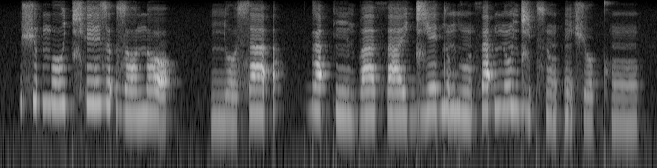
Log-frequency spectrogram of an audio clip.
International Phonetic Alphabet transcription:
ʃ ʊ˦ ʔ m o˦ t͡ɕʰ e˦ z ʊ˦ ʔ z ɔ˦ n ɔ̰˦˨ | ɲ o˨ sʰ ä˦ ʔ | ɡ ä˦ ʔ k ĩ˨ b ä˦ θ a˦ ɪ̯ d͡ʑ e˦ d ũ˦˨ ɡ ũ˨ θ ä˦ ʔ n ũ˦ d͡ʑ ʊ˦ ʔ sʰ ũ˨ ʔ ĩ˦˨ ʃ o˨ kʰ ũ˨

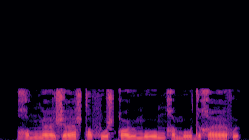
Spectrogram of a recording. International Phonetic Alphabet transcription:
ʁ ɒ m ŋ æː ʃ æː ʃ tˤ o f o ʃ q ɵː m oː ŋ χ æ m oː d e χ æː f ə

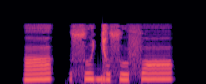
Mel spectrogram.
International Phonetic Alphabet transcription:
ʌ | sʷ ə˞ ɟ ɔ sʷ ə˞ f ɔ

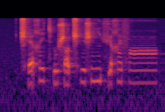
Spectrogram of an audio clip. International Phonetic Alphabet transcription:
ʈ͡ʂʰ ɛ̰˨ χ i˧ t͡sʼ u˨ ʂ ɑ̰˦˨ ʈ͡ʂʰ i˧ ʂ ĩː˦ fʲ ə̰˧ χ ɛ˦ f ɑː˦

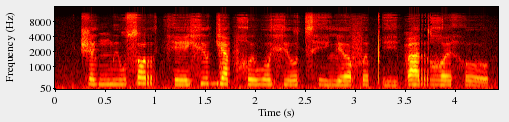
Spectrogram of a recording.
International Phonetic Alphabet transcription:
t͡ʃ ʌ lʲ ŋ͡m ɨ w s ɔ r kʰ e xʲ o ɡʲ a p χʷ ɨ w o xʲ o t͡sʰ e̤ lʲ ʌ f ə pʼ e̤ ɓ a r ʁʷ ɘ h o

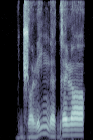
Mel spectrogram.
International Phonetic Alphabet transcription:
d͡ʒ ɔ˩ ɭ i˥ ŋ ɜ˨ ɡ ɜ˥ ɭ ɒ˥

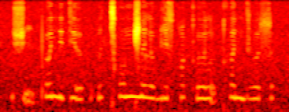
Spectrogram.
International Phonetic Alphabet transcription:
ʃ ḭ pʼ ɵ nʲ ɐ tʲ ɵ | ʔ ɨ ǀʰ o ŋ͡ǁ e l ɵ ɡ i sʲ q ɵ kʼ ɵ l o̰ kʰ ɐ nʲ dʱ ɵ s

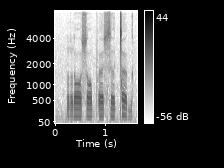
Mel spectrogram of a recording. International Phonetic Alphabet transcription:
r ɔ s ɔ pʼ œ s ə ǀ œ ɡ

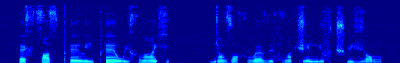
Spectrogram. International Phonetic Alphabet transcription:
ɛ x sˤ ɛ s pʰ ɛ̃ l i pʰ ɛ̃ w y x ðˤ ẽ x | ɡʲ ẽ zˤ o x β ə ð y f ðˤ ẽ x ʒ ẽ mʲ ə f t͡ʃʰ y vʲ ɔ m

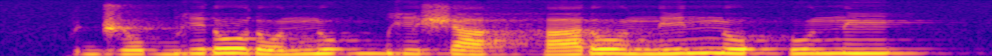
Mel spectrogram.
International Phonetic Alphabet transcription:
d͡ʒ o˧ b i˦ ɾ o˦˨ ɾ o˧ n u˧ ɡ͡b i˧ ʃ a˨ h a˨˦ ɾ o˧ n i˦ n o˧ h u˦ n ĩ˦

